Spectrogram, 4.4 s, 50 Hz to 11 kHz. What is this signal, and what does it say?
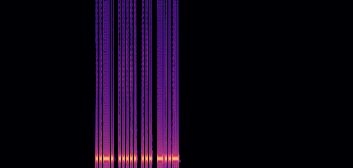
Morse code, heard as a keyed tone, about 51 wpm, 700 Hz. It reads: F5SX
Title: DXCC-100 Call Signs - 4 Characters - Repeated 3x - 50wpm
